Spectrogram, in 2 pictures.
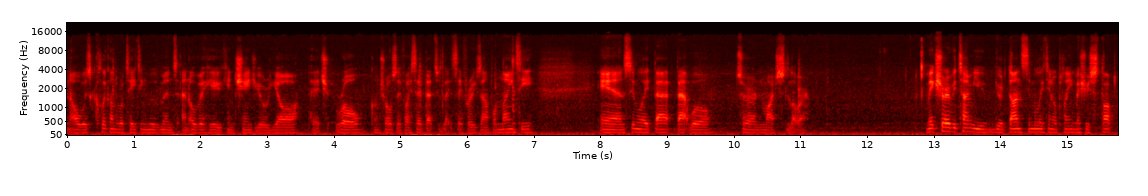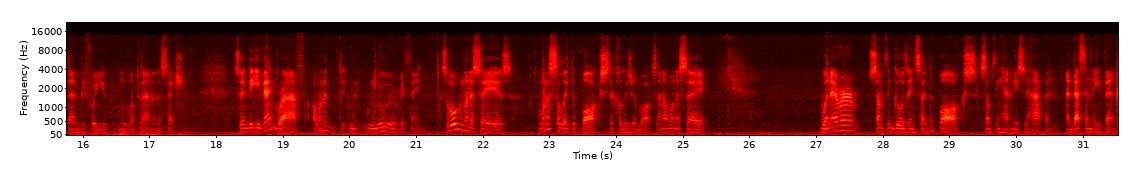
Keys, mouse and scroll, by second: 6.8 KP_9, 6.9 KP_0, 8.5 click, 11.6 Escape, 12.5 click, 18.9 right click, 19.5 click, 20.6 Delete, 21.7-23.3 right drag, 23.7-31.5 drag.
